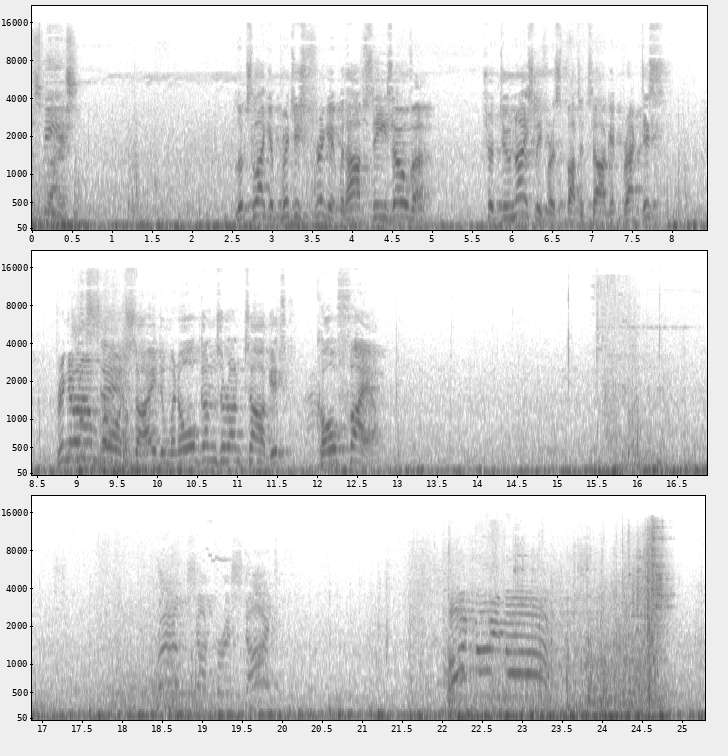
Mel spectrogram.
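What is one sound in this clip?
A man talks casually into a close microphone.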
